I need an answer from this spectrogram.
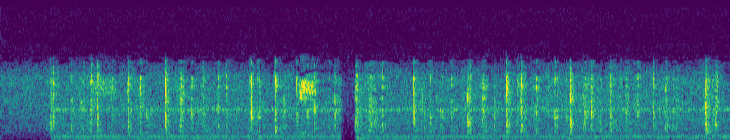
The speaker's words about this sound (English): I'm sort of typing some of this into the chat room here.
